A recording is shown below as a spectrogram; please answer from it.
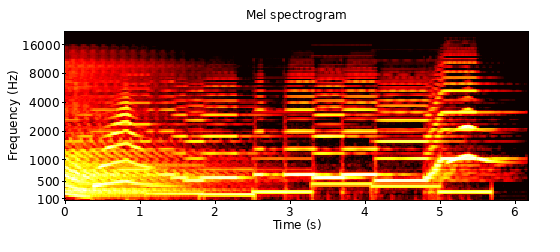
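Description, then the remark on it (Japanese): A drawn-out, sing-song meow from a cat named Kaede, fairly loud, its pitch stepping up and down in a rising melody with a brief upward glide near the end, fading out afterward. “猫の楓です”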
